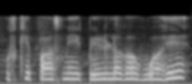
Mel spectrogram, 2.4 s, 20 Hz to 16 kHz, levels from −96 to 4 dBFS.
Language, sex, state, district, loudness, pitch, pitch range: Hindi, female, Madhya Pradesh, Bhopal, -15 LUFS, 245 Hz, 235-250 Hz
